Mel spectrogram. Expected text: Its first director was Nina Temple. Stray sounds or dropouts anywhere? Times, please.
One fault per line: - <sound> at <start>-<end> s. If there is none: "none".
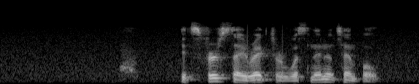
- bark at 1.2-1.4 s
